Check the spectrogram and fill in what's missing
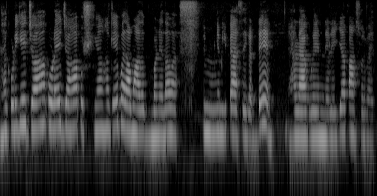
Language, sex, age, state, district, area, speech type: Dogri, female, 18-30, Jammu and Kashmir, Reasi, rural, spontaneous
